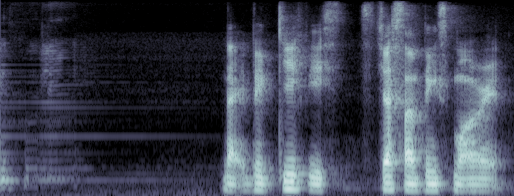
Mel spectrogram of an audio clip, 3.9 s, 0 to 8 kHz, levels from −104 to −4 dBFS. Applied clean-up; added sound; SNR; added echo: neural mask model DeepFilterNet 3.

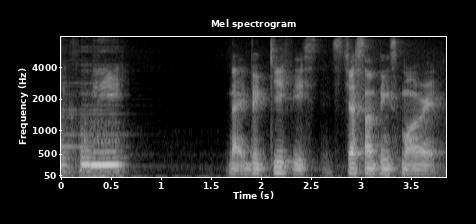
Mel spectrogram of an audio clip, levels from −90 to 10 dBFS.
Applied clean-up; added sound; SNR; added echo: neural separator model SepFormer DNS4.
